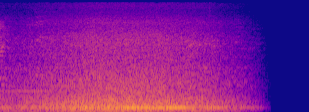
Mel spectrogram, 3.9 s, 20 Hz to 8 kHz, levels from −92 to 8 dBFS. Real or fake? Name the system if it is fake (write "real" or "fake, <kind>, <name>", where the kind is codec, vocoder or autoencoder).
real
